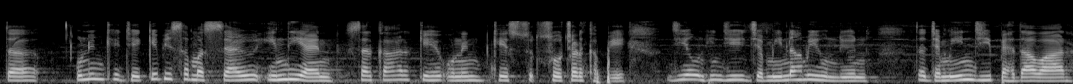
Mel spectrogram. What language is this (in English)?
Sindhi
